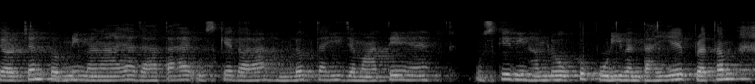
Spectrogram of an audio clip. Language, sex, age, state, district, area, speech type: Hindi, female, 18-30, Bihar, Samastipur, rural, spontaneous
